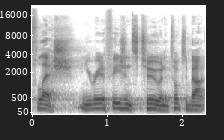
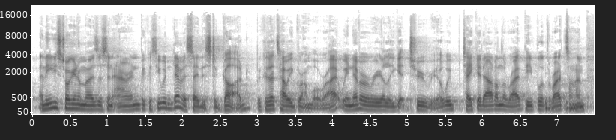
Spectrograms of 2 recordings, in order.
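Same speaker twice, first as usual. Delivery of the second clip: ordinary delivery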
